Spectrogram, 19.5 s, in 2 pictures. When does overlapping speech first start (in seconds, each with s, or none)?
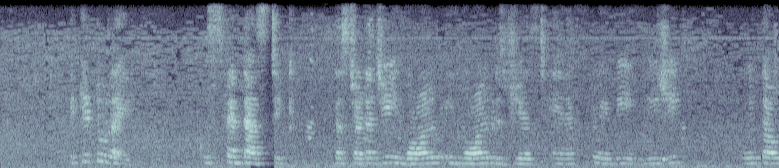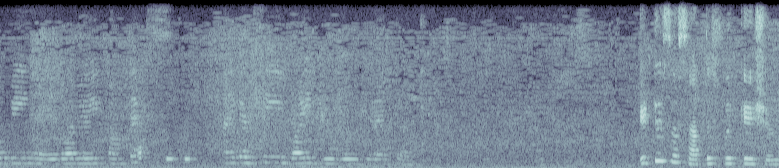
none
